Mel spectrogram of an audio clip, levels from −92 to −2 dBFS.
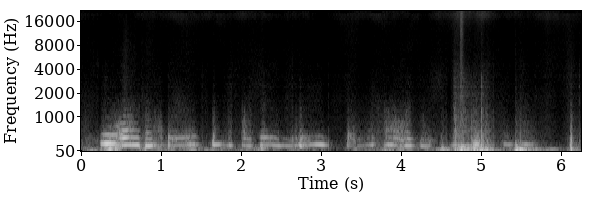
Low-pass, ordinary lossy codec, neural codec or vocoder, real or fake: none; none; codec, 44.1 kHz, 0.9 kbps, DAC; fake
